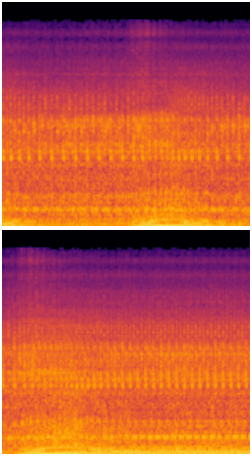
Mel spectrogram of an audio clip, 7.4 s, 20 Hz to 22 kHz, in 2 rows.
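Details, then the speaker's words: Toyota engine that overheated from water jacket leak at block between engine and transmission: heavy rough idle with uneven knocking clatter, about four a second; water entering cylinders 1 and 2, exiting exhaust; head removed. "Yun, napansin nyo mga boss, sobrang lagatak ng andar ng kanyang makina. So dito sa pagkarinig ko ng andar ay pinababa ko agad yung cylinder head."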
